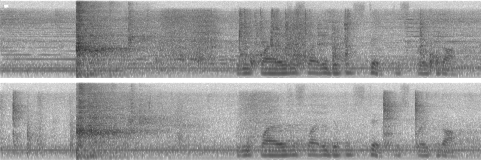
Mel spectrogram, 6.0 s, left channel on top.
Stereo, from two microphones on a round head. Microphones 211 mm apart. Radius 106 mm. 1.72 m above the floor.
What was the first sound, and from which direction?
Breaking glass, 80° left.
